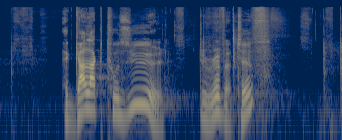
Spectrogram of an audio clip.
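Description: A man speaks.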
